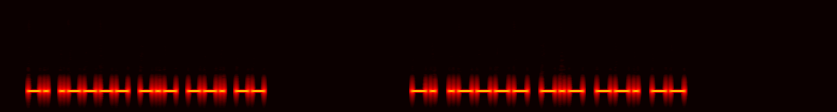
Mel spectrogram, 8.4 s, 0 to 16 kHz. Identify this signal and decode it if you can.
Morse code, heard as a keyed tone, about 28 wpm, 700 Hz. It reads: N1KGM N1KGM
